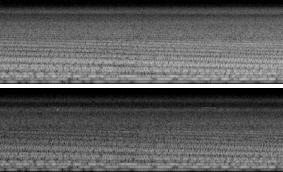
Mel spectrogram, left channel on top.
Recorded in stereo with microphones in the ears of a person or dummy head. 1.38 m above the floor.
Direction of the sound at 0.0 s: 65° left (ahead or behind).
